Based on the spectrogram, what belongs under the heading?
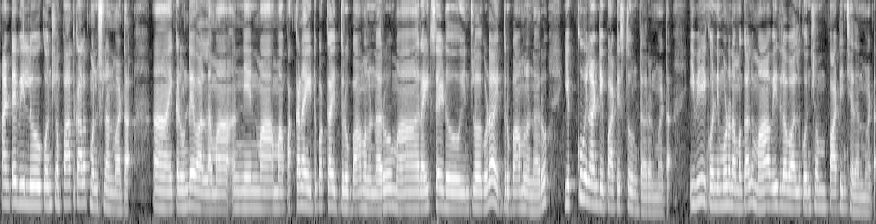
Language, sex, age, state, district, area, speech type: Telugu, female, 60+, Andhra Pradesh, Sri Balaji, urban, spontaneous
